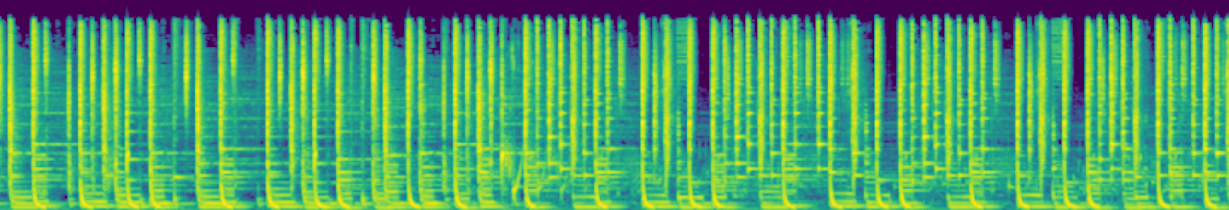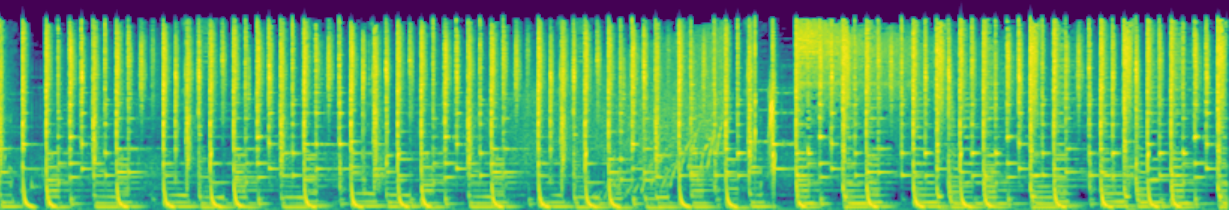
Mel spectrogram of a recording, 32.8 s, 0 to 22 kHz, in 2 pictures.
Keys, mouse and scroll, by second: 0.9-2.4 drag, 2.2-3.1 typing, 4.2 click, 9.5-9.9 scroll down 1, 9.5 typing, 10.0-11.4 drag, 17.2 scroll up 1, 17.6 typing, 21.1 click, 21.4 click, 21.4 typing, 23.5 click, 24.8 scroll down 1, 25.6-27.8 drag, 27.5 typing, 27.8 scroll up 1, 29.7-31.9 drag.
